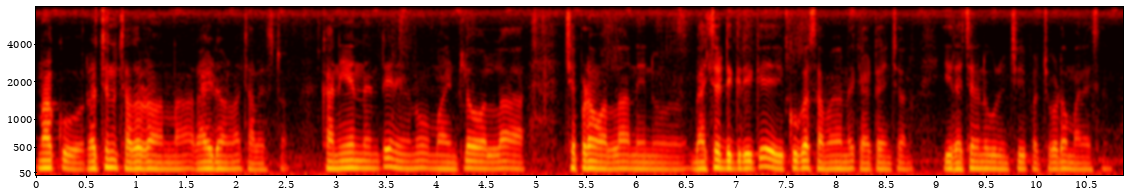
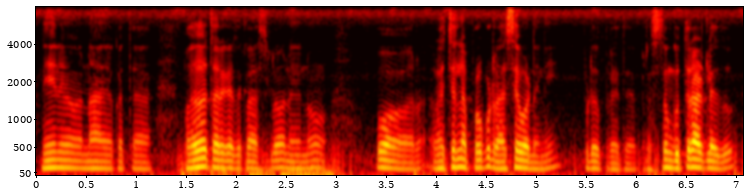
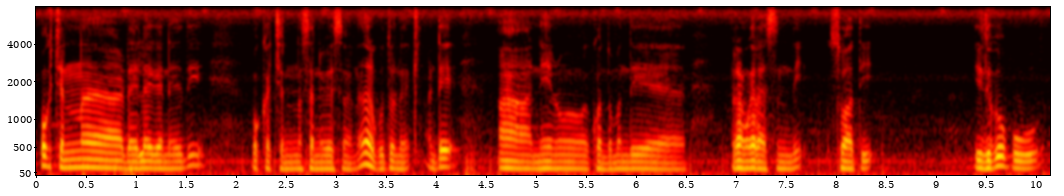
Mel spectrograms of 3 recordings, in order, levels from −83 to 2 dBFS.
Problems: constant background noise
